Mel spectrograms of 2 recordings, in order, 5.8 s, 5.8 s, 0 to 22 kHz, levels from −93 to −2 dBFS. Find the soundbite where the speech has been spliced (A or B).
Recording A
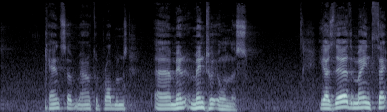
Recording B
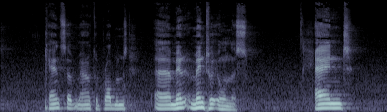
B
